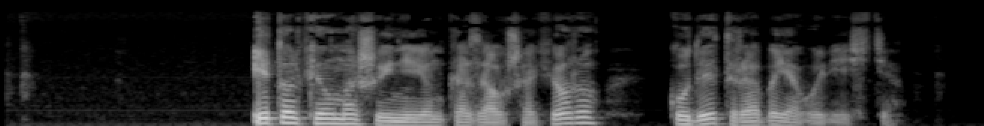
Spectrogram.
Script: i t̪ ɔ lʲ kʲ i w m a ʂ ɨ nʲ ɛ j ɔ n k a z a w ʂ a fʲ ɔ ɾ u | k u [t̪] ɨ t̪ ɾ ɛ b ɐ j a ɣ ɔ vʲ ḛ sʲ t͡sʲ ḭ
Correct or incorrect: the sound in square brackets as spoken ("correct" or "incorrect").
incorrect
